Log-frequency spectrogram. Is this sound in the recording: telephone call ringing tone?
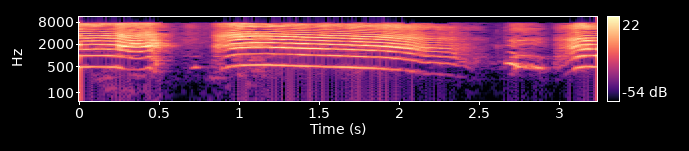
no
